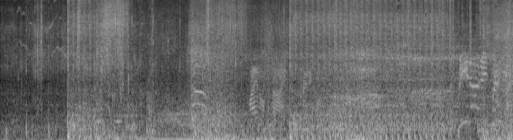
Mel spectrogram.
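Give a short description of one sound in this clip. Gunfire rattles rapidly.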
